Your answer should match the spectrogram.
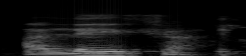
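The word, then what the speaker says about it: עָלֶיךָ: Aleja. ¿Listo? Recordemos que esta iod no se pronuncia. ¿Listo? Porque antes viene una segunda.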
